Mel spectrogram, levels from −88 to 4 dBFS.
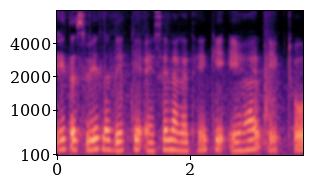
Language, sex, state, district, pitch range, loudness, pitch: Chhattisgarhi, female, Chhattisgarh, Raigarh, 180-200 Hz, -18 LUFS, 195 Hz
